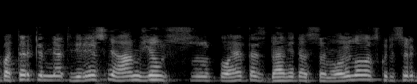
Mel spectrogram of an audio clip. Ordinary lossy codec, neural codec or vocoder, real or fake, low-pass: MP3, 24 kbps; codec, 44.1 kHz, 2.6 kbps, SNAC; fake; 7.2 kHz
